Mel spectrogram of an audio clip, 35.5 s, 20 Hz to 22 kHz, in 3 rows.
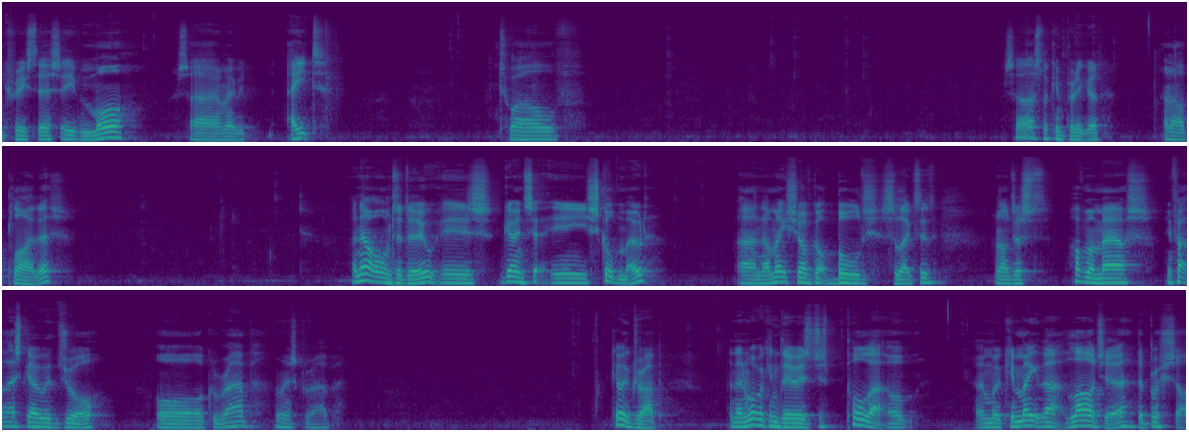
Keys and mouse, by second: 1.3-6.2 drag, 6.6 middle drag, 6.8 middle click, 7.9-8.4 ctrl+middle drag, 8.6-10.2 middle drag, 10.5 ctrl+middle click, 10.8 shift+middle drag, 13.9 ctrl+a, 14.5-15.4 middle drag, 16.8 Tab, 18.5 middle click, 24.2 click, 29.3 click, 30.5 middle click, 32.0-33.2 drag, 35.3 f.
